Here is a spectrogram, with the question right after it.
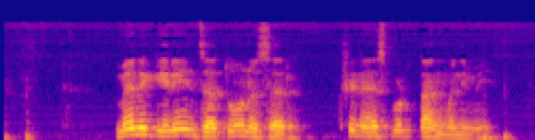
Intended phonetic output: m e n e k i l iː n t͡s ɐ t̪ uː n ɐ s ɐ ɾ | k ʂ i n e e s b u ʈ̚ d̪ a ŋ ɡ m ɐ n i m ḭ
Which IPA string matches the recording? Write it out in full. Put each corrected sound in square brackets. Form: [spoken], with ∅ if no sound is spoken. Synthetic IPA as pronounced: m e n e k i [ɾ] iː n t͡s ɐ t̪ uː n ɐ s ɐ ɾ | k ʂ i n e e s b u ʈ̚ [t̪] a ŋ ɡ m ɐ n i m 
